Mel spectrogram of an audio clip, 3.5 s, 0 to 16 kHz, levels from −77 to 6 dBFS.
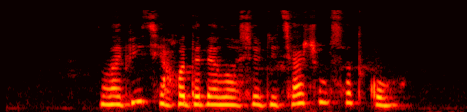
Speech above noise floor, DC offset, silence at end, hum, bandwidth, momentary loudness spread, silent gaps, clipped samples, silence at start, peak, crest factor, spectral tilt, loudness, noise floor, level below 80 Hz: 39 dB; under 0.1%; 0.5 s; none; 11.5 kHz; 7 LU; none; under 0.1%; 0.75 s; -10 dBFS; 18 dB; -4.5 dB/octave; -27 LUFS; -65 dBFS; -70 dBFS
